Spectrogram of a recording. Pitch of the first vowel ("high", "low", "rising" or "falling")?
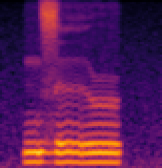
high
